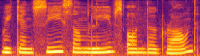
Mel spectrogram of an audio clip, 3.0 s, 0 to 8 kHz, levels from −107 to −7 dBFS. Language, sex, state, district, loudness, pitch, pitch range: English, female, Assam, Kamrup Metropolitan, -13 LUFS, 215 Hz, 200-230 Hz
